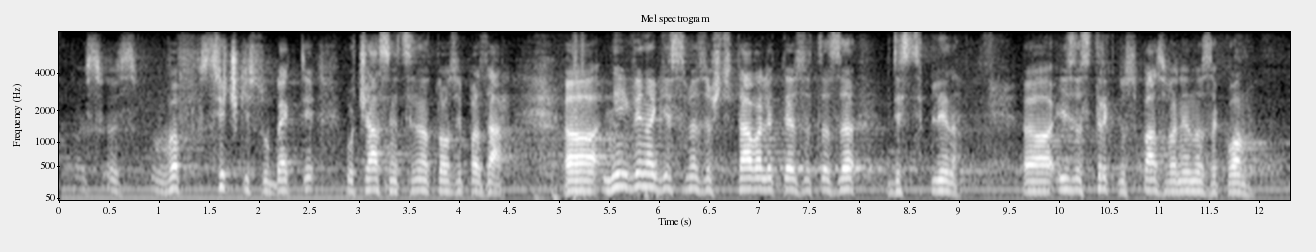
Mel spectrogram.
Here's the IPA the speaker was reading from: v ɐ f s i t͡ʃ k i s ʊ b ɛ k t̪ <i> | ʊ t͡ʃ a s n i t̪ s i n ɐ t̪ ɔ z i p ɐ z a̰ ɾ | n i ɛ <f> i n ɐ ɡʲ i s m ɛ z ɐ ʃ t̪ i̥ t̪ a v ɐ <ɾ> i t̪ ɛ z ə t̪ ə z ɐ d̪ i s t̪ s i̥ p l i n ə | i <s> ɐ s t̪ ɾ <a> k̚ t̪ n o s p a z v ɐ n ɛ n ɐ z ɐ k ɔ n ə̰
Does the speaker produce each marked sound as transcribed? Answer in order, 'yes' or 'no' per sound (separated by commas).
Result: yes, no, no, no, no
